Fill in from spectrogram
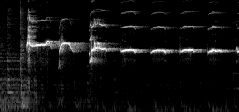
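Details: Caged cockatoo giggling while dancing in its cage, giving clear, high whistled notes, first sliding, then a steady run of short pulses about twice a second.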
